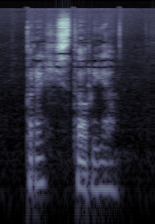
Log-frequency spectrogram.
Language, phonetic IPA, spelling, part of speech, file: Polish, [ˌprɛxʲiˈstɔrʲja], prehistoria, noun, LL-Q809 (pol)-prehistoria.wav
